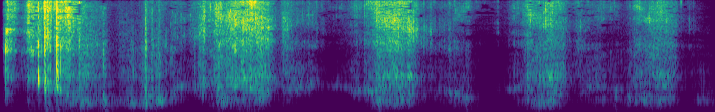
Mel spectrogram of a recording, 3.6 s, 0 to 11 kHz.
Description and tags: Eating a cracker (Mouth open)
Eating a cracker with my mouth open. I have another sound where I eat a cracker with my mouth closed.
Recorded with a Tascam DR-05 Linear PCM recorder.
effect, crispy, snack, nomnom, chew, munch, crunch, human, cracker, biting, chewing, sound, open, bite, eat, eating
